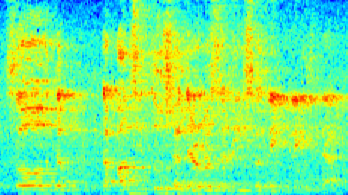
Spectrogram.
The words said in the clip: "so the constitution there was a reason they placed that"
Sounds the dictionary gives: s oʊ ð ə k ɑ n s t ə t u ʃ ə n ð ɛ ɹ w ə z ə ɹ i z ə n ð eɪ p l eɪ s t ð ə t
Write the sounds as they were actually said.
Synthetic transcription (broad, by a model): s oʊ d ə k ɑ n s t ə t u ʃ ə n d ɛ ɹ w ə s ə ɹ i s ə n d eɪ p l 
